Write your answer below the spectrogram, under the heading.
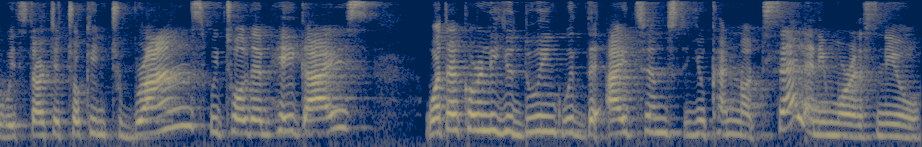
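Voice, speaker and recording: Against noticeable background noise, a woman talks at a moderate pace in a high pitch with lively intonation. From Spain, Barcelona. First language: Spanish or Catalan. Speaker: startup founder and CEO. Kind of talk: interview.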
